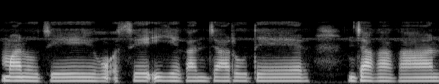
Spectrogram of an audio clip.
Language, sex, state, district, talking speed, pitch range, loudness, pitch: Chakma, female, Tripura, Dhalai, 110 wpm, 165-170 Hz, -18 LUFS, 165 Hz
